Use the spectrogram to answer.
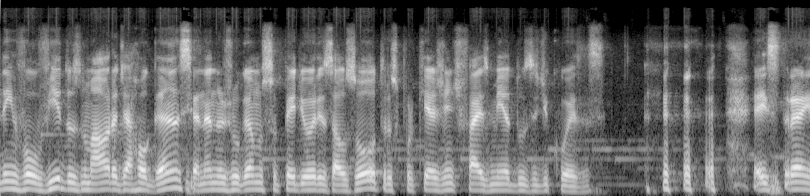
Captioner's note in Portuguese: risos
